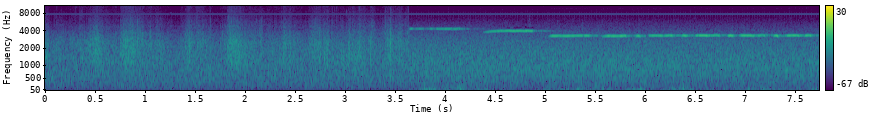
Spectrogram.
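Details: Song Sparrow singing in summer in the Greater Voyageurs Ecosystem, northern Minnesota: a few clear high notes lead into a steady, slightly buzzy trill. Rustling and breathy outdoor noise fill the opening seconds.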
